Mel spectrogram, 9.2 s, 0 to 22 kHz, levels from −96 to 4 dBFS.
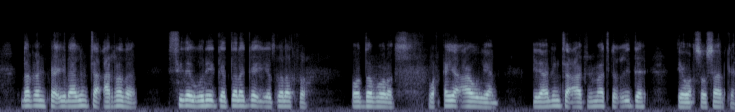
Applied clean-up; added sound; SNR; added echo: neural diffusion model UNIVERSE++.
